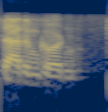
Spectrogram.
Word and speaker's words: Gordon: Well, the W silent as well, so it's just Adam Gordon.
